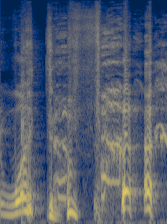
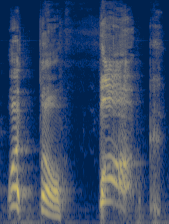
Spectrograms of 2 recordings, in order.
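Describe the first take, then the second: First: Drawn-out mock "What the fuck?", fuck falling; slow, stretched imitation of her "What the fuck?"; imitating her. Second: Higher mock "What the fuck?", fuck rising; pitched-up imitation of her "What the fuck?" with rising fuck; imitating her. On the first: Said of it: "the way she said". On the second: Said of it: "The way she said".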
